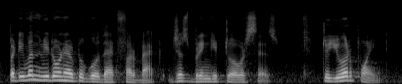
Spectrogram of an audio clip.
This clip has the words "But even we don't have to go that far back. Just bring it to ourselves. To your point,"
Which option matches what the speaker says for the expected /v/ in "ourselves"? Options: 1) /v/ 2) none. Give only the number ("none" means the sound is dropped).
2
